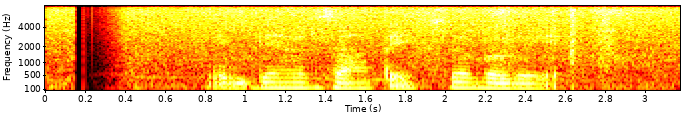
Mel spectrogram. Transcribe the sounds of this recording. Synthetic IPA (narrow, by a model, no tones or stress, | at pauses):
ʋḭd̪jaɾsapḛkʂəbʱəɾujḛ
